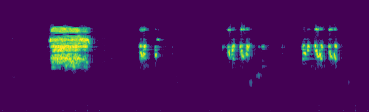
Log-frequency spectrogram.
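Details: Screech owl owlets, two newly hatched chicks only one to two days old, in a nest box while the mother feeds them; short raspy chirping bursts, one longer burst then three quicker clustered chirps about a second apart, indoors-quiet background.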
